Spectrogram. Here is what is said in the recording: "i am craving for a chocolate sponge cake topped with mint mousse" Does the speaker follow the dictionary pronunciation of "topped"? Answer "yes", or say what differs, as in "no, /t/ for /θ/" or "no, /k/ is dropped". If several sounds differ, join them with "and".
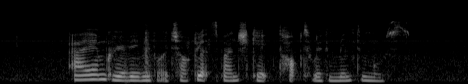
yes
